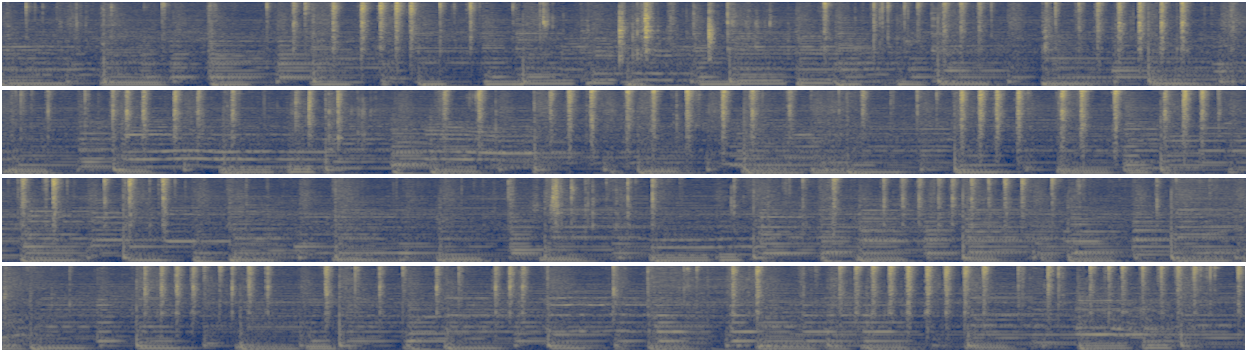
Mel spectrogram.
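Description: Background music with a steady beat, over a knife chopping pattypan squash on a plastic cutting board in quick repeated taps.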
